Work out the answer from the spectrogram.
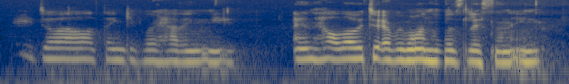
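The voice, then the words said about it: Romanian accent. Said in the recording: “I love your accent. So you're from Romania, right?”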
